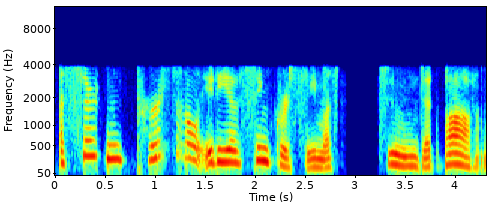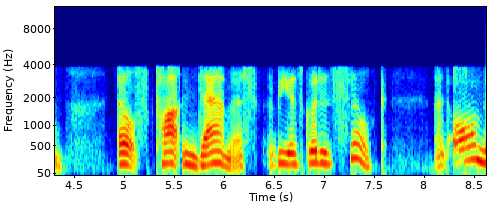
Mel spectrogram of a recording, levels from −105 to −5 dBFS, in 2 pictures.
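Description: A speech clip carried over the G.729 codec, which fits an 8 kbit/s stream; it sounds rough and synthetic, with nothing above 4 kHz. There's also VoIP packet loss concealed by the speech codec at 1.02–1.42 s, 2.87–3.26 s, 6.28–6.53 s and 8.13–8.53 s, where the decoder stretches the last sound into a fading buzz or coloured noise while the missing audio is patched over.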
